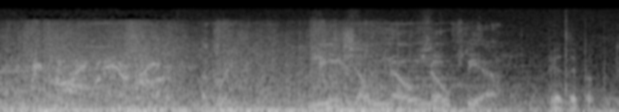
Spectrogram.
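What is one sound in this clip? Laser beams fire with a sizzling hum.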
